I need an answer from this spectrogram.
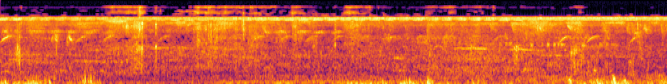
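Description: Short bird chirps repeating over a low rumble, with a few soft thumps.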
